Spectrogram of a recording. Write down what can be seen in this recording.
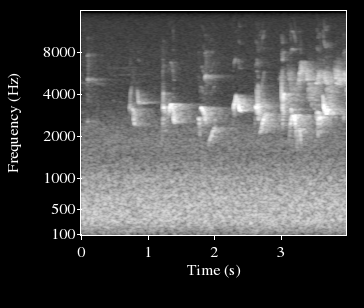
Black-headed Grosbeak call, Black-headed Grosbeak song, MacGillivray's Warbler song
